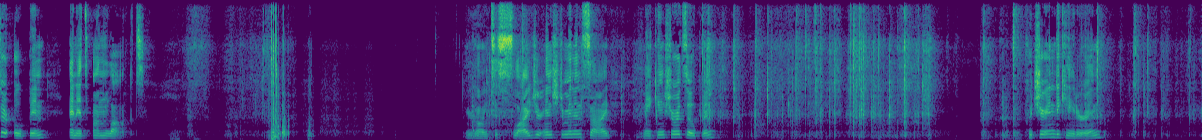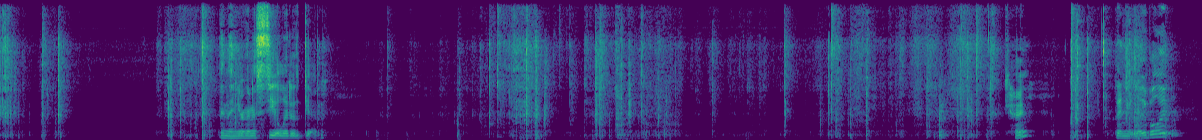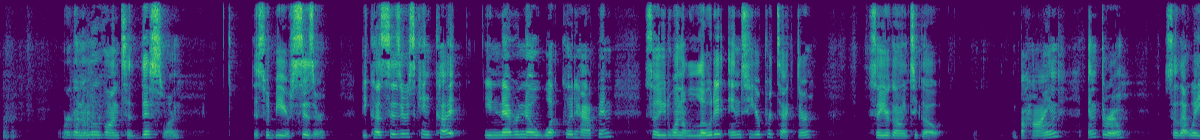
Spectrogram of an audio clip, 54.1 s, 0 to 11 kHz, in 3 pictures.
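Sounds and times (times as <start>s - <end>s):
crackle-thump of pouch: 3.9s - 5.1s
plastic pouch crinkling: 7.0s - 19.2s, 20.4s - 35.5s.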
